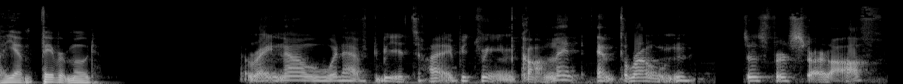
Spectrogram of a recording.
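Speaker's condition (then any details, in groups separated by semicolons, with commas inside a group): Cerebral palsy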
